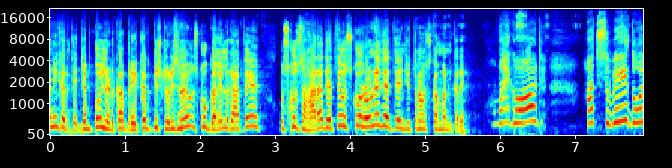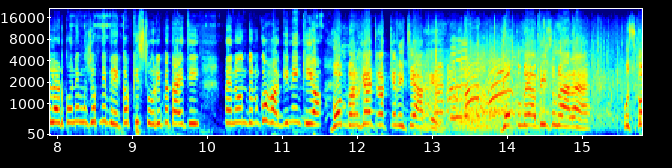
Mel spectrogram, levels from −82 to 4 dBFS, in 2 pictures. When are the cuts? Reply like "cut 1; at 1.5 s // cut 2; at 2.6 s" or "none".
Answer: none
